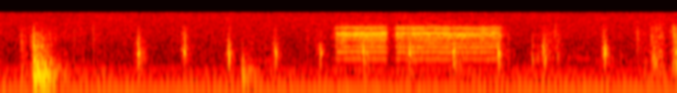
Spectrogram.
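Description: A low thump, then a drawn-out, pulsing creak lasting under two seconds as a door swings open on stiff hinges to let a visitor in, over a steady background hum with a few soft clicks.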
